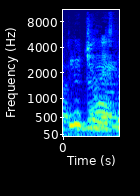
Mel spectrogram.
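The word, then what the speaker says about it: включённость: Все-таки вот включенность, она очень хорошо. – Включенность, наверное. – Включенность, да. – Ударение.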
